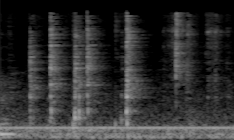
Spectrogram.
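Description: A few light, irregular clicks and taps from an aluminium transom wheel bracket on an inflatable boat as it is handled, over a steady low hum.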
